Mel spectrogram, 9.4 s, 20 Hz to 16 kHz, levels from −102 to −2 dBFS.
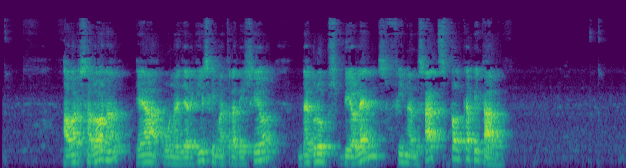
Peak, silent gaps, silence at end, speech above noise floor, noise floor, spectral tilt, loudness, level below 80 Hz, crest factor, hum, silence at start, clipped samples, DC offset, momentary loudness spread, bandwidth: -2 dBFS; none; 1.8 s; 45 dB; -67 dBFS; -5.5 dB/octave; -22 LUFS; -66 dBFS; 22 dB; none; 0.95 s; under 0.1%; under 0.1%; 13 LU; 11.5 kHz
